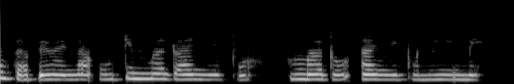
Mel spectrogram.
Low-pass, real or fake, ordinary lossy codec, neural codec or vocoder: 5.4 kHz; fake; none; codec, 16 kHz, 4 kbps, FunCodec, trained on Chinese and English, 50 frames a second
